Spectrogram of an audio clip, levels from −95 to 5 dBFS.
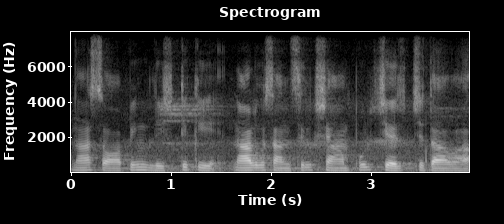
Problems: none marked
